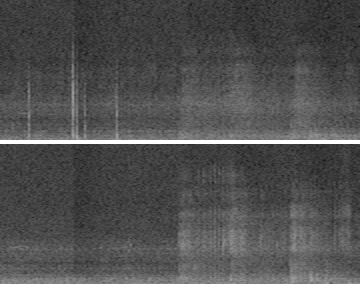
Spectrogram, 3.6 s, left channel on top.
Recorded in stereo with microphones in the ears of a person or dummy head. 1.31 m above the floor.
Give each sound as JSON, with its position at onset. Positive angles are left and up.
{"t": 1.8, "sound": "footsteps", "side_deg": -25, "distance_m": 4.0}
